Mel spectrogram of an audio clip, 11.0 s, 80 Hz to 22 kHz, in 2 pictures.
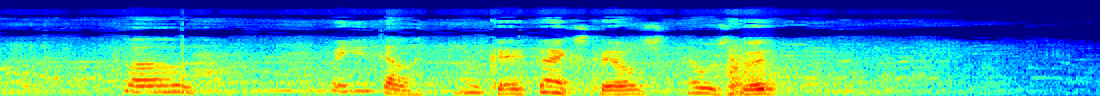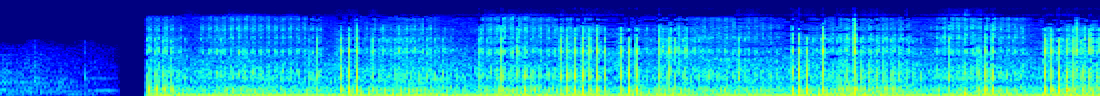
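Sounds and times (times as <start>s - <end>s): cat purring: 6.2s - 11.0s.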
